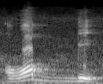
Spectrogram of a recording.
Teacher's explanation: ربی را پر موٹا، با مشدد قلقلہ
